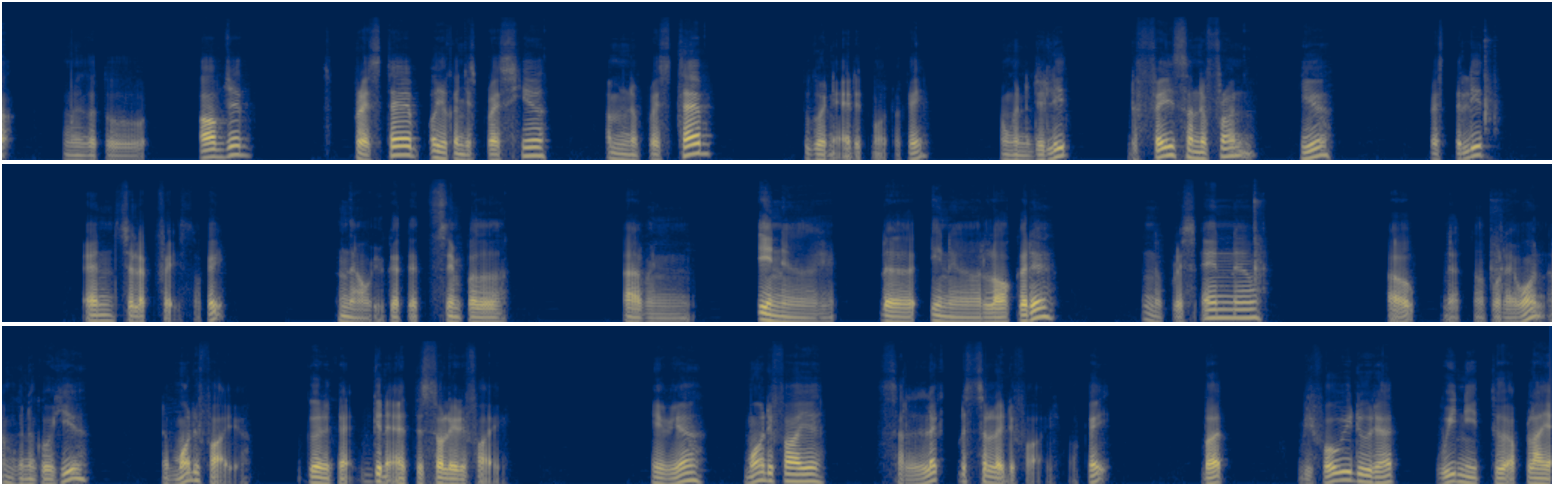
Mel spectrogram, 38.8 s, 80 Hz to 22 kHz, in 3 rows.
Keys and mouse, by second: 4.1 click, 5.7 Tab, 10.4 click, 12.4 Delete, 15.3-17.2 middle drag, 23.4 n, 25.4 n, 30.4 click, 31.9-34.4 drag, 36.3 middle click, 37.3 middle click.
